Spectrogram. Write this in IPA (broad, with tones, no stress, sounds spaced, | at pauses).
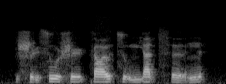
ʂ ɻ̩˨˩ s u˥˩ ʂ ɻ̩˧˥ k ɑ˧˥ ʊ̯ t͡s ṵ˨˩ m j ä˦ t͡sʰ ə̰˨˩˦ n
